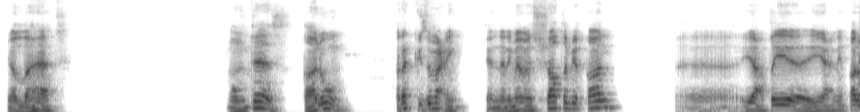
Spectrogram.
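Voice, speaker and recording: A man teaching a Quran recitation lesson, quizzing his students and chanting the verses he quotes slowly. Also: on the high side, a bit bright.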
